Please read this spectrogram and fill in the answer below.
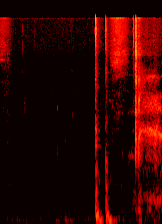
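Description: Near silence, then a few short clicks of a computer's keys or buttons in the second half, as the slide is advanced.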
